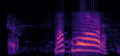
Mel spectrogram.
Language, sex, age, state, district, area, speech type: Bodo, female, 60+, Assam, Kokrajhar, urban, conversation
